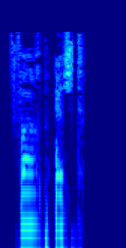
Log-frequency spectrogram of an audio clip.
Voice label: "farbecht", German; adjectives

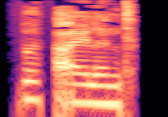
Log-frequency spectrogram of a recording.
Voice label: "beeilend", German; adjectives

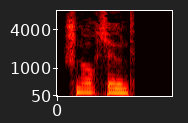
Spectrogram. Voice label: "schnorchelnd", German; adjectives

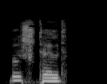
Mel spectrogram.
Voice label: "bestellt", german; adjectives

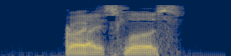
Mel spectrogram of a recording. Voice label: "priceless", english; adjectives

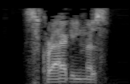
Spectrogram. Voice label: "scragginess", English; nouns

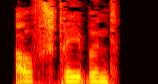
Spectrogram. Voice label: "aufstrebend", German; adjectives

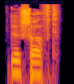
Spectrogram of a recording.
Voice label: "geschafft", German; adjectives

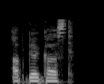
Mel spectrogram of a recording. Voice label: "abgegrast", German; adjectives

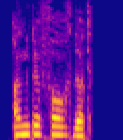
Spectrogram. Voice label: "angefordert", German; adjectives

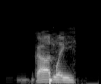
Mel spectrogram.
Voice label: "godly", english; adjectives

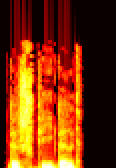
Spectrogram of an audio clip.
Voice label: "gespiegelt", German; adjectives

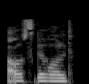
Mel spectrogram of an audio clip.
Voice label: "ausgerollt", German; adjectives

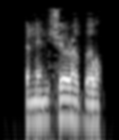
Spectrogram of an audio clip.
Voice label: "uninsurable", English; adjectives

